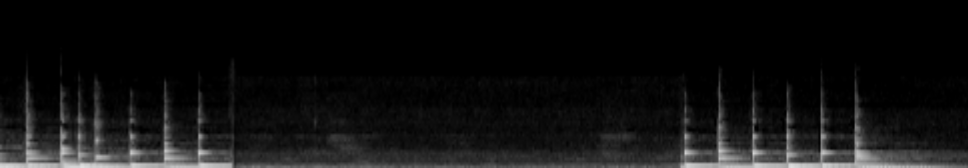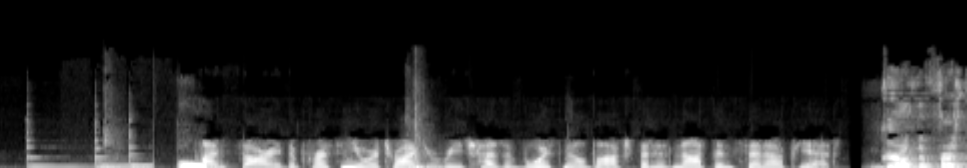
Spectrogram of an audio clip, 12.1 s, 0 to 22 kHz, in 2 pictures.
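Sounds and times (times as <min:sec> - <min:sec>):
mobile phone ringtone melody: 0:00.0 - 0:01.5, 0:04.3 - 0:07.0.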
